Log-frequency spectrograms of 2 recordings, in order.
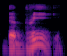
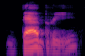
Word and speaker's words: debris: you can hear that both have silent s so you don't pronounce the S it's the Bri or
